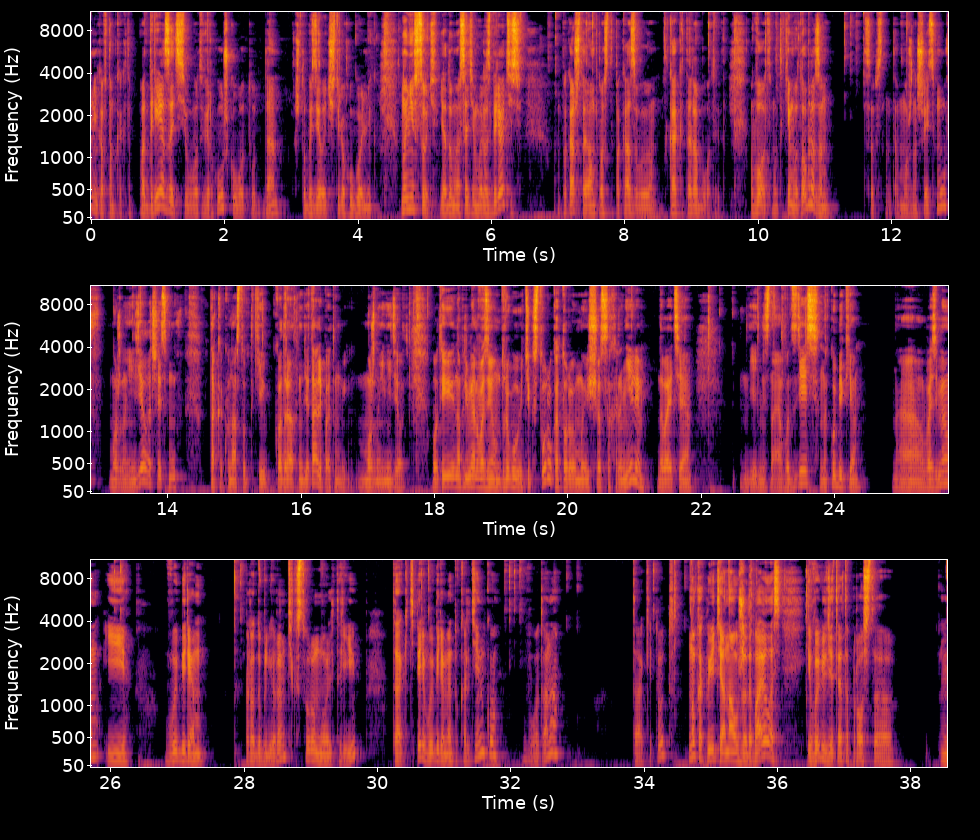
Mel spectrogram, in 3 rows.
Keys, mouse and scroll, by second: 6.5 Tab, 6.5-8.5 right drag, 8.5 middle click, 8.5 click, 8.6 middle click, 9.2-11.3 middle drag, 11.3-12.9 drag, 12.9 middle click, 13.5-15.3 drag, 22.9 middle click, 23.5-26.1 shift+drag, 23.5 right click, 26.1 middle click, 26.2-28.0 right drag, 28.0-32.7 middle drag, 32.7-34.0 right drag, 34.0 middle click, 34.4-36.8 shift+middle drag, 34.7 right click, 36.8-38.5 shift+drag.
